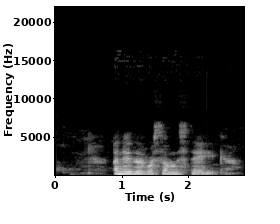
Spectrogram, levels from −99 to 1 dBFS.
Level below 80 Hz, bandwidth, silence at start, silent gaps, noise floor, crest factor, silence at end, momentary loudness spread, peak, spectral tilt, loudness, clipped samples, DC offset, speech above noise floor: -72 dBFS; 7 kHz; 0.9 s; none; -56 dBFS; 16 dB; 0.15 s; 15 LU; -10 dBFS; -6.5 dB/octave; -23 LUFS; under 0.1%; under 0.1%; 32 dB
